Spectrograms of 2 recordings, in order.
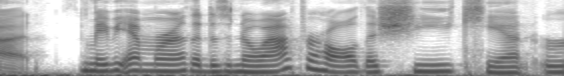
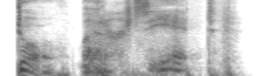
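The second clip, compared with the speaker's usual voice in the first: whispered inner voice; hushed, intense self-command; urgent whisper; 4 dB quieter than usual. Acted. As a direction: whisper it like a secret warning. Inner voice urging her not to cry.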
